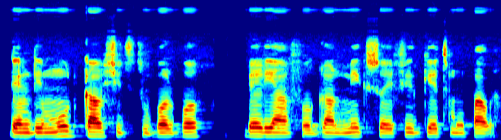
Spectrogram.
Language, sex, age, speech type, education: Nigerian Pidgin, male, 15-29, spontaneous, tertiary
